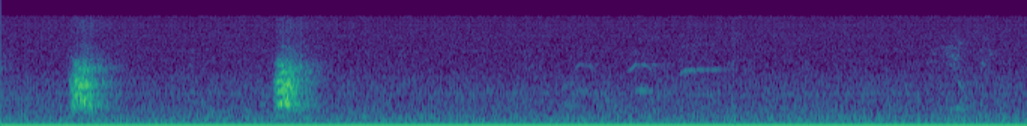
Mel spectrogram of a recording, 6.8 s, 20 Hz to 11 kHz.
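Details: German Shepherd Johann, training for Schutzhund protection and a SchH 1 trial, gives two loud, sharp barks about a second apart during bark-and-hold practice, then fainter sounds over a constant low hum.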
